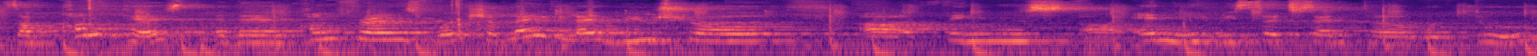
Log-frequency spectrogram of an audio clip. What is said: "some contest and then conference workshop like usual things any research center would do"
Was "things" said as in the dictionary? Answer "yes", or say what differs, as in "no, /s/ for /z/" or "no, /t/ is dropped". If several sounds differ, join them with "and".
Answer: no, /t/ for /θ/ and /s/ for /z/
